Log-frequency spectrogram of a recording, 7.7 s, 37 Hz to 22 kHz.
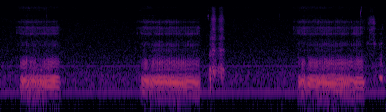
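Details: Sleeping person snoring: three long, rough, droning snores on slow inhaled breaths roughly every three seconds, about 20 a minute, in a quiet room.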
